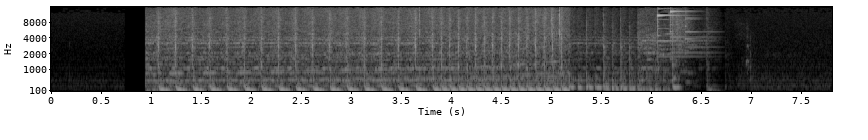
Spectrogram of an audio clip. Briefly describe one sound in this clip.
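A short musical jingle plays.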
